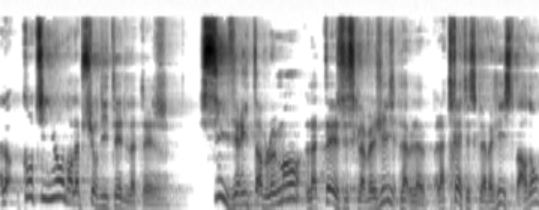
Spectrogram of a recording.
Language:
French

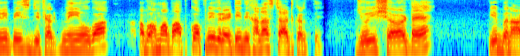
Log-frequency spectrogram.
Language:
Hindi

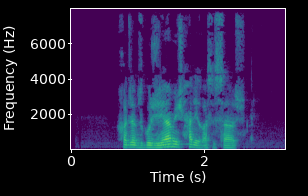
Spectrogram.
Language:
Kabardian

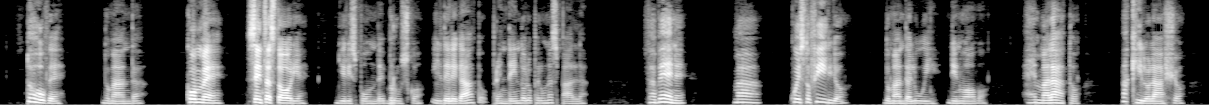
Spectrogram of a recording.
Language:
Italian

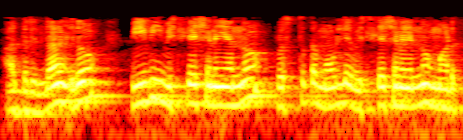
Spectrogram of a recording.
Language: Kannada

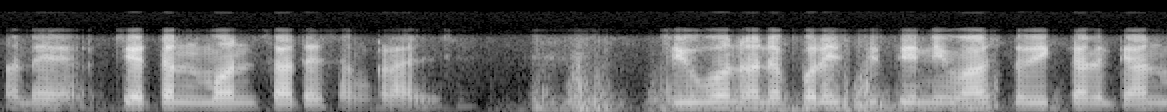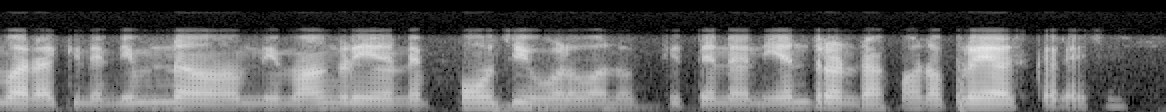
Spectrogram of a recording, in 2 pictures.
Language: Gujarati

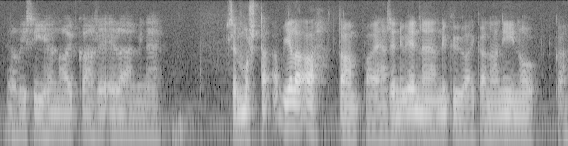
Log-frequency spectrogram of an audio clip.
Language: Finnish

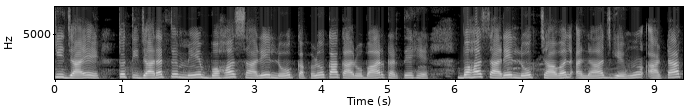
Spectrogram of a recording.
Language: Urdu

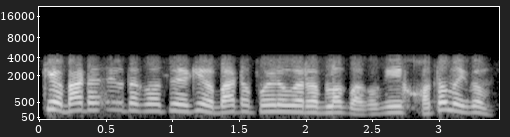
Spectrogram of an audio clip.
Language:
Nepali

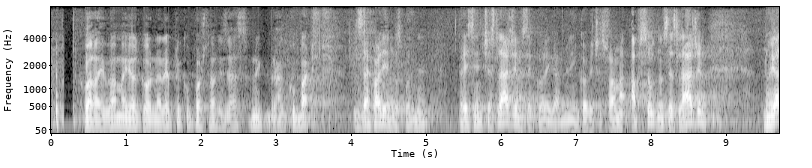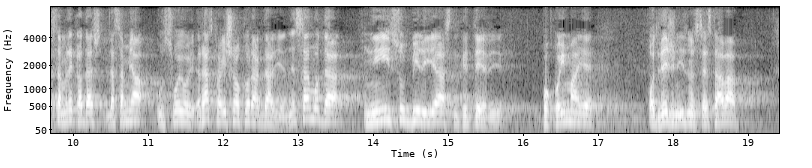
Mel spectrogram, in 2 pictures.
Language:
Croatian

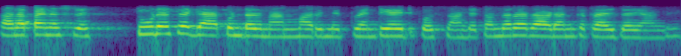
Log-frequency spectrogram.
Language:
Telugu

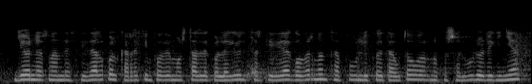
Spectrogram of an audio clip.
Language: Basque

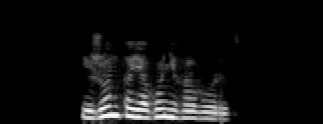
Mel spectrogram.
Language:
Belarusian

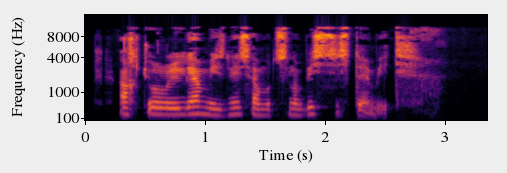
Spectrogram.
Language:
Georgian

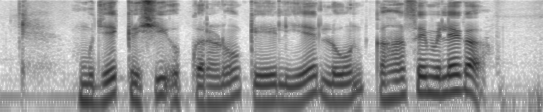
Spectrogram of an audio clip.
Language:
Hindi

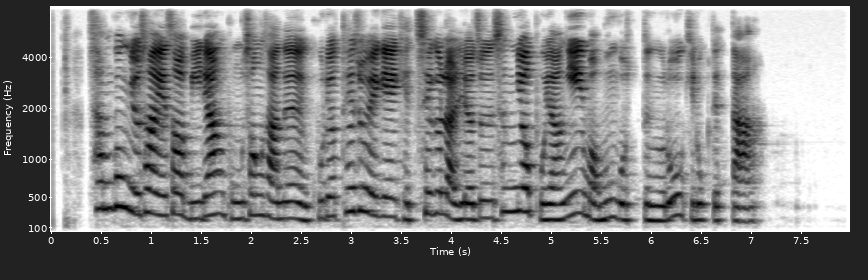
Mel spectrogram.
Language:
Korean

